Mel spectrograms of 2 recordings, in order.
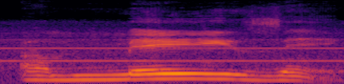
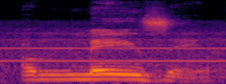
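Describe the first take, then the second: First: AMAZING stretched very slowly, the middle held long; drawn-out emphasis. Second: Said in the usual way. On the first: Real, not acted. Gushing over her looks at work, "amazing" drawn out slowly. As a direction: linger on "amazing", drawing it right out.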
